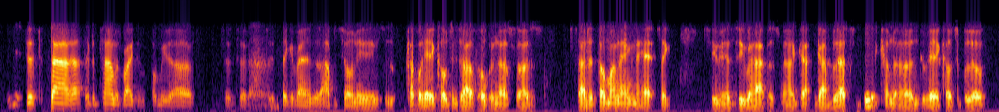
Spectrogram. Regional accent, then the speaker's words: Washington, District of Columbia, United States; I'm a Washingtonian native. Man. I grew up around Lake Heights, Washington, D.C.

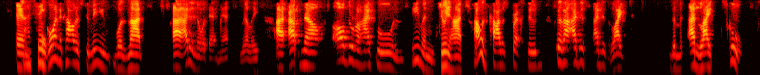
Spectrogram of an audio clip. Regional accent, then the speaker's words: Frederick, Maryland, United States; born there; No, I was born in Frederick, Maryland, which is

